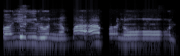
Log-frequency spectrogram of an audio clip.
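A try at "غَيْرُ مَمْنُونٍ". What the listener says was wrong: গয়রুন নয়, গয়রু। গয়রু মামনুন। শেষেগুলো আয়াতগুলো একটু টান বেশি দিবেন, শুনতে ভালো লাগবে। শেষে আয়াতগুলো একটু টান বেশি দিবেন, চার আলিফ টান দিবেন, শুনতে ভালো লাগবে। গয়রু মামনুন।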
